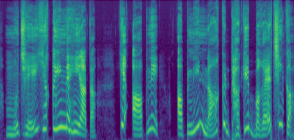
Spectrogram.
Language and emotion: Urdu, disgusted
